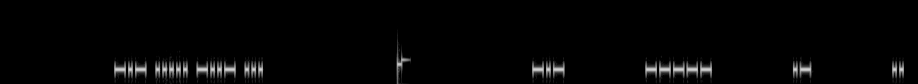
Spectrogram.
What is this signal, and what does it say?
Morse code, heard as a keyed tone, about 36 wpm, spaced as for 15 wpm, 700 Hz. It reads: K5XS K0AI
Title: USA Call Signs - 4 Characters - 8x Character Spacing - 35wpm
